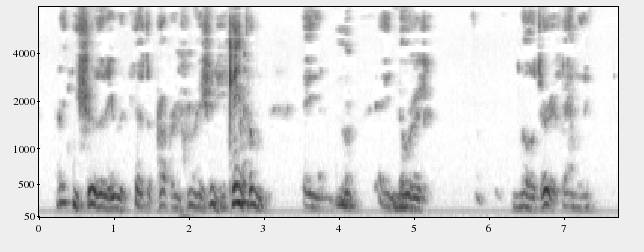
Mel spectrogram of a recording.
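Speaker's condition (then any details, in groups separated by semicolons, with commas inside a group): Parkinson's; attributed to Agent Orange exposure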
